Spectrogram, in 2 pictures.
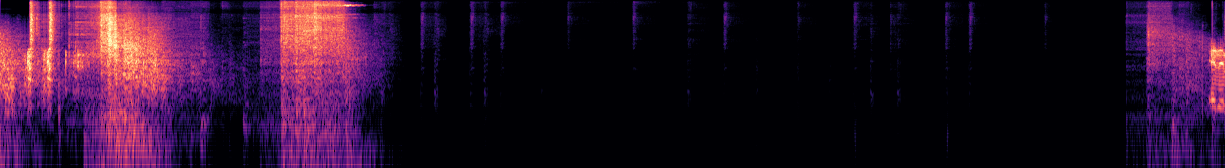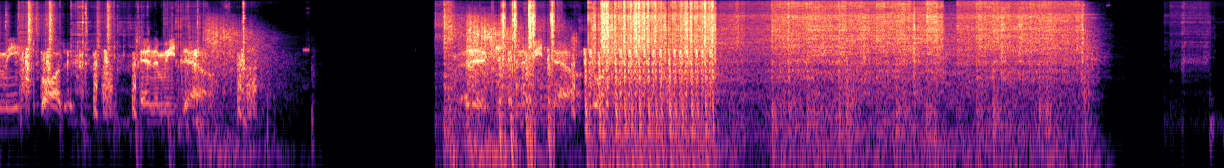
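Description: A machine gun fires loud rapid bursts.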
